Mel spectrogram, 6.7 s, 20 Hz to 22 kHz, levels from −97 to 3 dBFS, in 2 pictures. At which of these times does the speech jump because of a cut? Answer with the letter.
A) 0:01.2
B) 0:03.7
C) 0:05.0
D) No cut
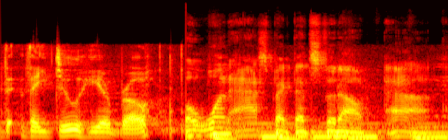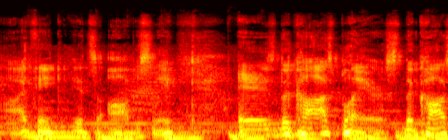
A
